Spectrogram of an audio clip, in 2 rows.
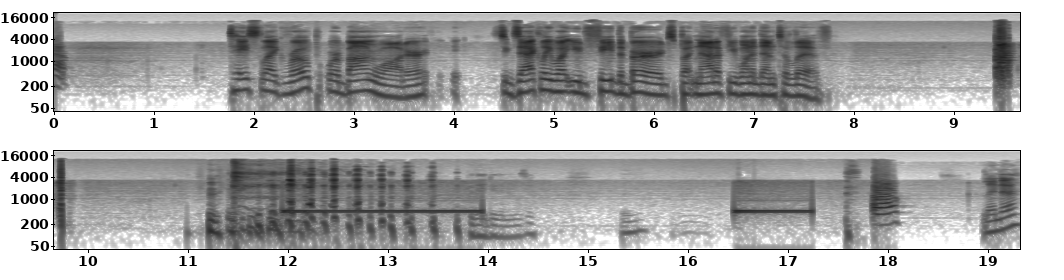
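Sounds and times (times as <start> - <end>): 
speech: 0.0 - 0.2, 1.8 - 7.8, 11.2 - 14.1, 19.0 - 19.3
burst of laughter: 11.2 - 13.2
telephone dial tone after disconnected call: 13.0 - 14.0, 16.5 - 17.2.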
